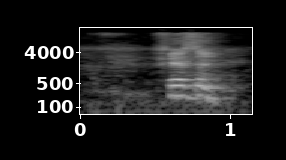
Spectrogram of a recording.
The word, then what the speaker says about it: fasten: फैशन। FASTEN। EN के पहले टी आ गया और एस के बाद भी टी आया तो क्या आ जाएगा? टी साइलेंट हो जाएगा।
